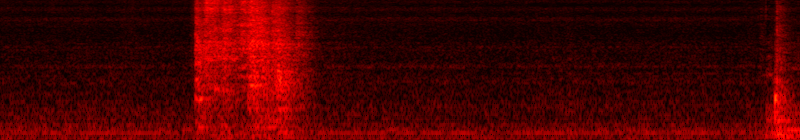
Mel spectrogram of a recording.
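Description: A brief rustling scrape, about half a second long, about a second in, as kitchen things are handled, over a faint steady hum.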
